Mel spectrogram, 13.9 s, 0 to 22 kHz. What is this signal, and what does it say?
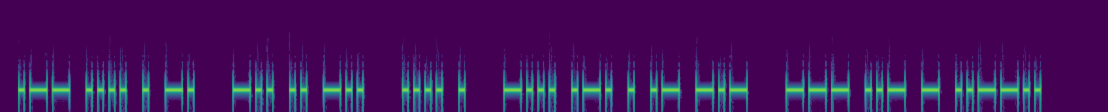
Morse code, heard as a keyed tone, about 17 wpm, 700 Hz. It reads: WHEN DID HE BREAK OUT?
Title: Sentences from Top 900 Words 17wpm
